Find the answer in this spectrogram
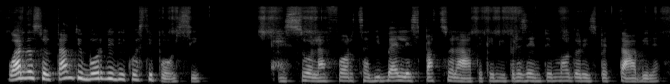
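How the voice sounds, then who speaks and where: A woman's voice: on the low side, a little fast, lightly acted. A woman voicing a cheerful, spendthrift young man who jokes and pleads, in an audiobook reading. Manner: joking, pleading.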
